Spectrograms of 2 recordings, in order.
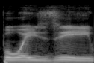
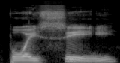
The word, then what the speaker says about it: Boise: from a week ago it's not boy Z with a z but boy C so I will try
